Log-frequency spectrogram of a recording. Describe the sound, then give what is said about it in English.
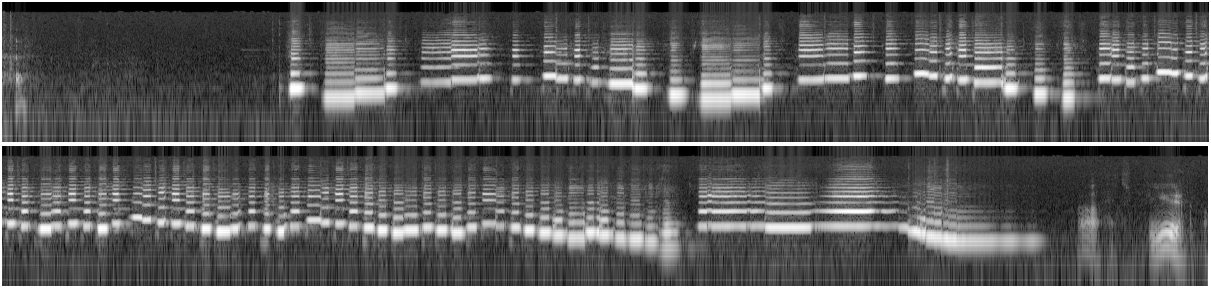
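Saxophone playing a flowing melody after a few seconds of near silence: a busy run of rising and falling notes, then a few longer held tones and a brief low note to close. “I'm really interested in what this saxophone would sound like if we went down into the caverns. Well, you just take it with us, and we'll be able to hear it. What's it sound like here? Well, it sounds something like this.”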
